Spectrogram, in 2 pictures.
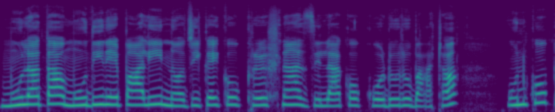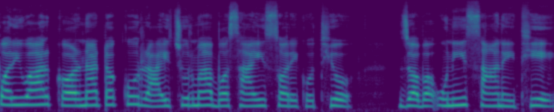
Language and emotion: Nepali, neutral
